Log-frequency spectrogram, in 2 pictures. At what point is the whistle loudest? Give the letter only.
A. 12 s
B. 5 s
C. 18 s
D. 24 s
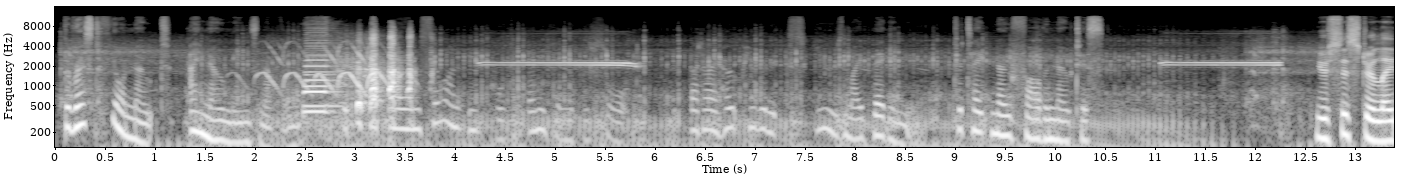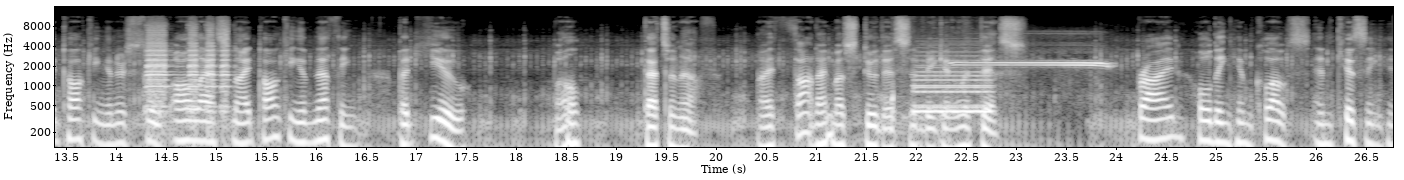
D.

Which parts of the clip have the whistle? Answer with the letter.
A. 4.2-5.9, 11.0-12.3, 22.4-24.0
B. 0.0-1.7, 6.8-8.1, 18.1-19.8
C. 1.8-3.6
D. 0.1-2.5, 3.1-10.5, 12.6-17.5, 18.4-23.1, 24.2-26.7
A.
